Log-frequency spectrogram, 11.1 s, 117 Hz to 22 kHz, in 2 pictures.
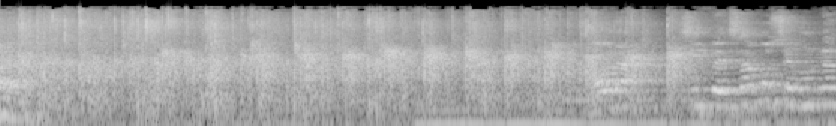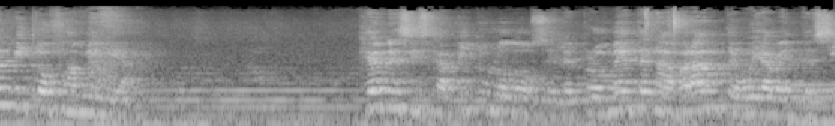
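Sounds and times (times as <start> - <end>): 
congregation applauding: 0.0 - 5.2
low hum of organ or keyboard: 0.0 - 11.1
speech: 5.1 - 6.7, 8.0 - 11.1.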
